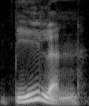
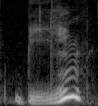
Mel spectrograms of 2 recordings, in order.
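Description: First: It has a western Norwegian tone melody. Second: It has an eastern Norwegian tone melody. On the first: "i stedet for å si bilen" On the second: "pakket inn i østnorske toner"

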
